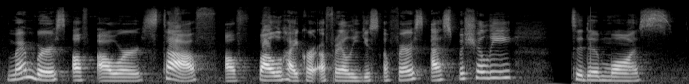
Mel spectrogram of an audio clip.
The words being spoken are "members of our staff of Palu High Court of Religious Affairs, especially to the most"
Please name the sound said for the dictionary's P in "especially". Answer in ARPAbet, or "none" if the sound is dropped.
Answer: P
